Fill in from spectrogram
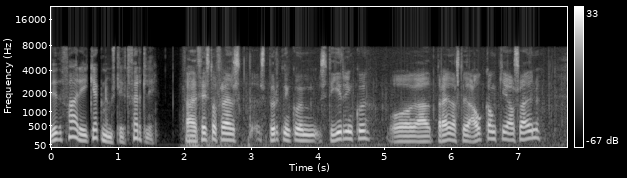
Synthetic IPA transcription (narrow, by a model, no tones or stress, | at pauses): ðɪðfaːɾɪicɛknʏmst̪ɪxt̪fɛɾt̪lɪ̰ | θaðɛɾ̥fɪrst̪ɔfɾɛðnst̪spʏɾt̪niŋkʏʏmst̪iːɾiŋkʏ | ɔɣaðpɾaɣðast̪vɪðaːwkawɲcɪawsvaːjðɪnʏ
